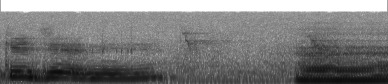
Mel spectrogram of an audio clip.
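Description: A woman speaks with a high, lilting voice close by.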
